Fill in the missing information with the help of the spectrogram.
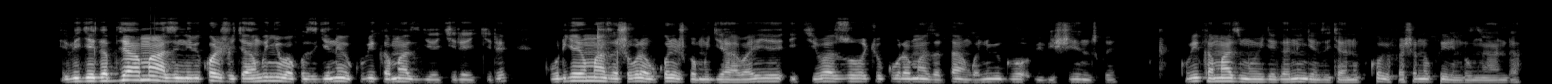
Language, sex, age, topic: Kinyarwanda, male, 18-24, education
